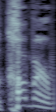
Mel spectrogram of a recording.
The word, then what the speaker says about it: Comer: Comer, rhymes with Gomer,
